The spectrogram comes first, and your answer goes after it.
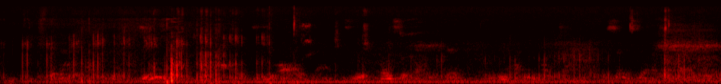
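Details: Foster kitten purring, a low steady hum running throughout, with soft handling noises and quiet speech in the background.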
